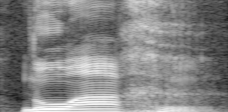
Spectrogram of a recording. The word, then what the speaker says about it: 노앜흐: 너무 쎄게 하면 안되요 너와 크가 아니고 놓아 흐르 놓아요 놓아 에다가 놓아 에다가 흐를 할 때 약간 이 천장을 긁으면서 후 발음을 되는거 놓아 그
